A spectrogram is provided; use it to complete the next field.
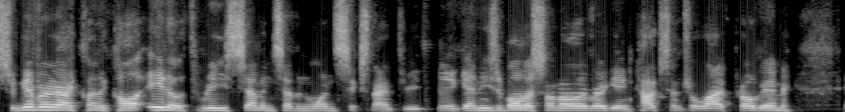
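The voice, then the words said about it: Voice with a cold. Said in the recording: “I've got a cold.”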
